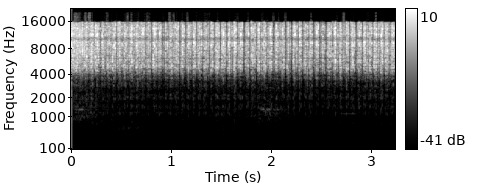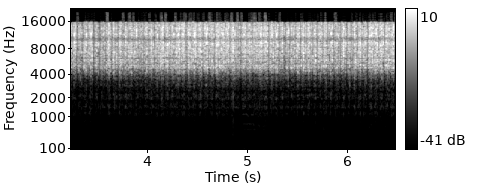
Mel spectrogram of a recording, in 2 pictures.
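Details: Rattlesnake giving its warning rattle when threatened: a continuous hissing buzz, high and dry, slightly wavering in loudness but never stopping, with a faint low murmur underneath.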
